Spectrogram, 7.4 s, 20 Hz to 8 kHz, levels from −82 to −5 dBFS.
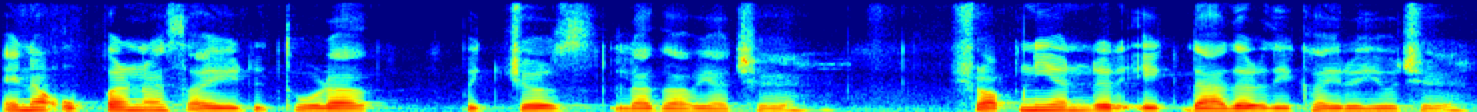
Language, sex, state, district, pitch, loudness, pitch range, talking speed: Gujarati, female, Gujarat, Valsad, 180 Hz, -19 LUFS, 175-190 Hz, 120 wpm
